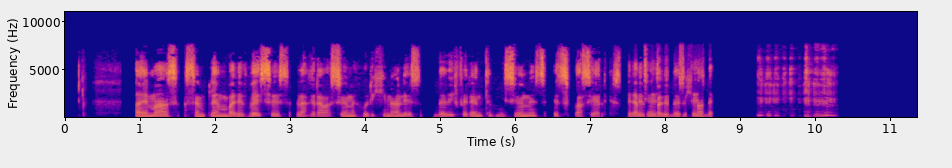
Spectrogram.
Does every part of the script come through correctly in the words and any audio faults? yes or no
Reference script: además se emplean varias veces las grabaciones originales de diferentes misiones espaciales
no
